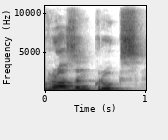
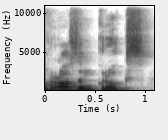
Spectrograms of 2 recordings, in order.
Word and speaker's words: Rosenkreuz: Não existiu, supostamente, um Christian Rosenkreuz na vida real, tá? Ou Rosenkreuz, né? Depende de como você vai pronunciar isso.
